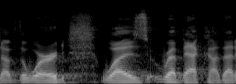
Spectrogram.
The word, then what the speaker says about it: Rebecca: of the word was Rebecca that it was three syllables not two syllables it seems that the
